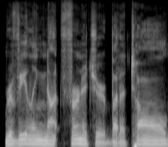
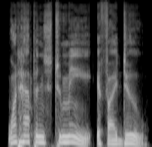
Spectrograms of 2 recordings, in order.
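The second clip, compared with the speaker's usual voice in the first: frightened question; 6 semitones higher, 4 dB louder than usual. Acted. Sarah bargaining with the voices.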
